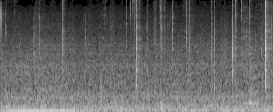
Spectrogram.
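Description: Small, irregular plastic clicks and handling noise from a Hasbro Battle Blade Bumblebee Deluxe Class Transformers figure as its doors are worked open by hand, with a low rumble of handling in about the first second.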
